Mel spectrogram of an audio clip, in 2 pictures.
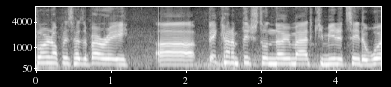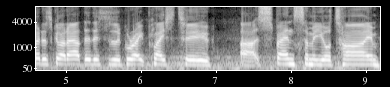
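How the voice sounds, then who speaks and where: Against noticeable background noise, a man speaks with a British accent at a moderate pace. His voice is high, with fairly even intonation and very even loudness. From UK. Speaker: real estate agent. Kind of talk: walking tour vlog. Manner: casual, hesitant with fillers.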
